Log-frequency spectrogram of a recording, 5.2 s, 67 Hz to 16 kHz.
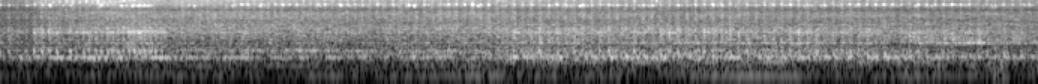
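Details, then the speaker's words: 2008 Toyota Camry XV40, 2AZ-FE engine, at idle with AC on and in R or D (noise gone in neutral): rough idle with a coarse rattling hum and irregular clatter about four times a second from the oil pan area; worn or loose balancer shaft. "nah bunyi kernya ini kita ah analisa sumbernya ada di panci oli indikasi balanersapnya sudah aus atau oblak guys"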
